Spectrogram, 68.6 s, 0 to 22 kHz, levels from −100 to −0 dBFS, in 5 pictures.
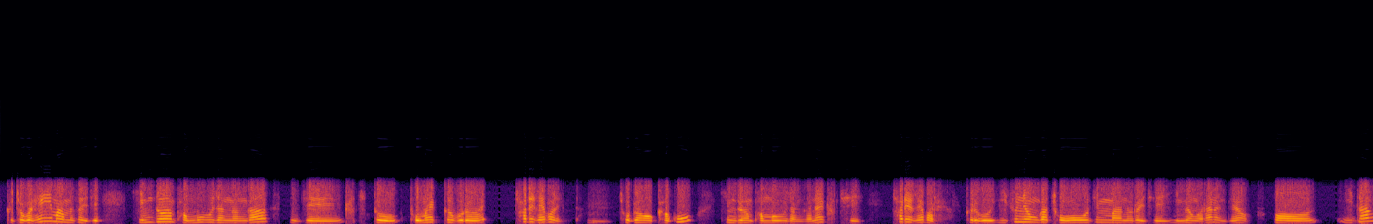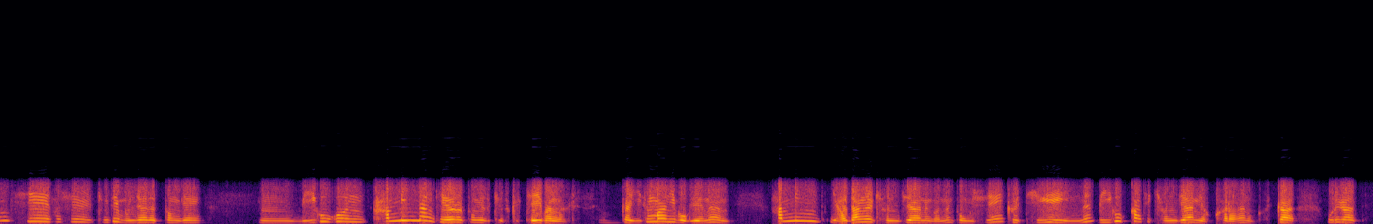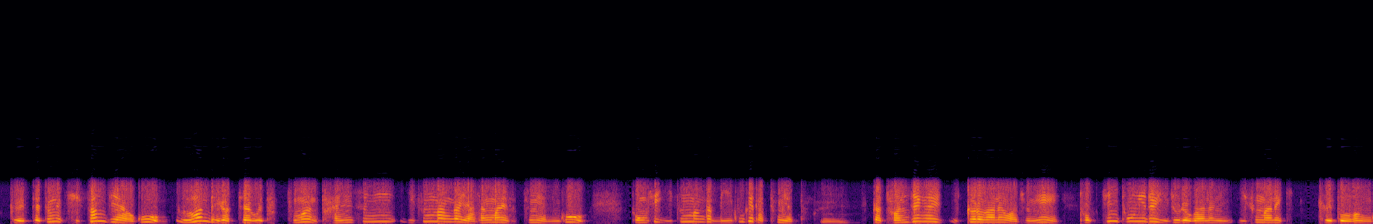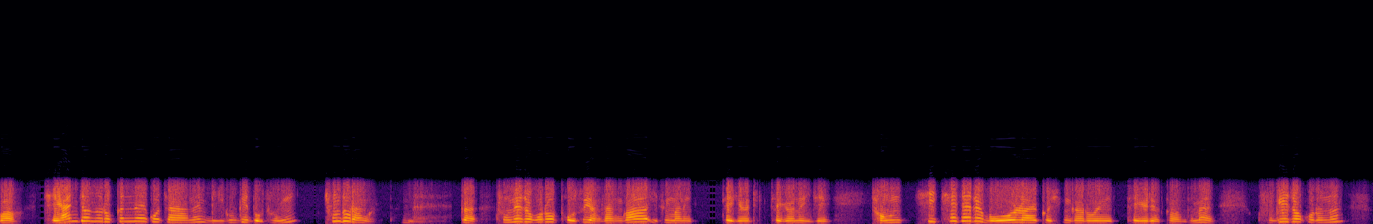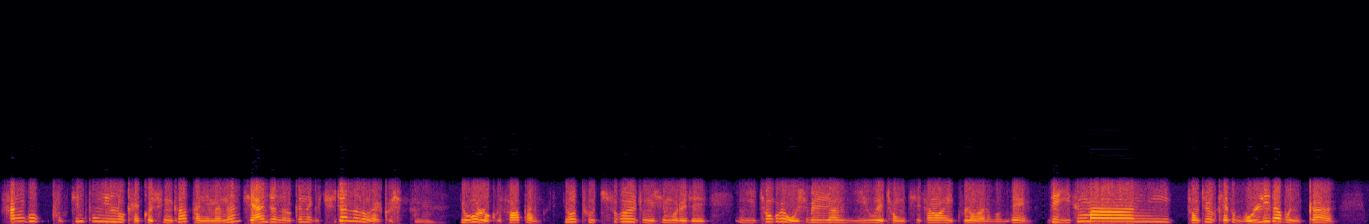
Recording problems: phone-call audio; poor line; nothing above 4 kHz

